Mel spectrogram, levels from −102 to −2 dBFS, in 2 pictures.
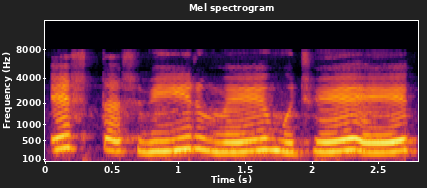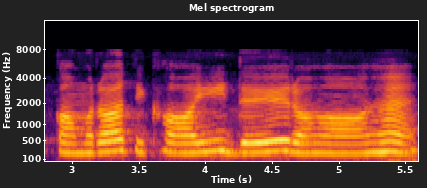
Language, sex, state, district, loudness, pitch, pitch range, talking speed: Hindi, female, Madhya Pradesh, Katni, -15 LUFS, 240 Hz, 225-260 Hz, 105 wpm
